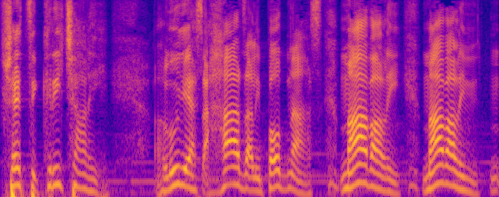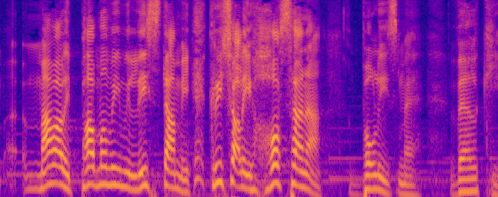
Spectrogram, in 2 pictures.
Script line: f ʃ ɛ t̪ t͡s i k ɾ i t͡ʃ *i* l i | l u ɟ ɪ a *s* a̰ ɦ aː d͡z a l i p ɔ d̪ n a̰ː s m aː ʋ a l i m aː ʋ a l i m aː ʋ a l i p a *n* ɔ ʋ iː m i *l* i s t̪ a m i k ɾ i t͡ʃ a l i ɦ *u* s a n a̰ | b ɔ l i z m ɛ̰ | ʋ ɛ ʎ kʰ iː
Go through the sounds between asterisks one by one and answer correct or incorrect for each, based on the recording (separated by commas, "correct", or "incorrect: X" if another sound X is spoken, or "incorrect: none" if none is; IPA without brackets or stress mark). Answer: incorrect: a, correct, incorrect: m, correct, incorrect: ɔ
